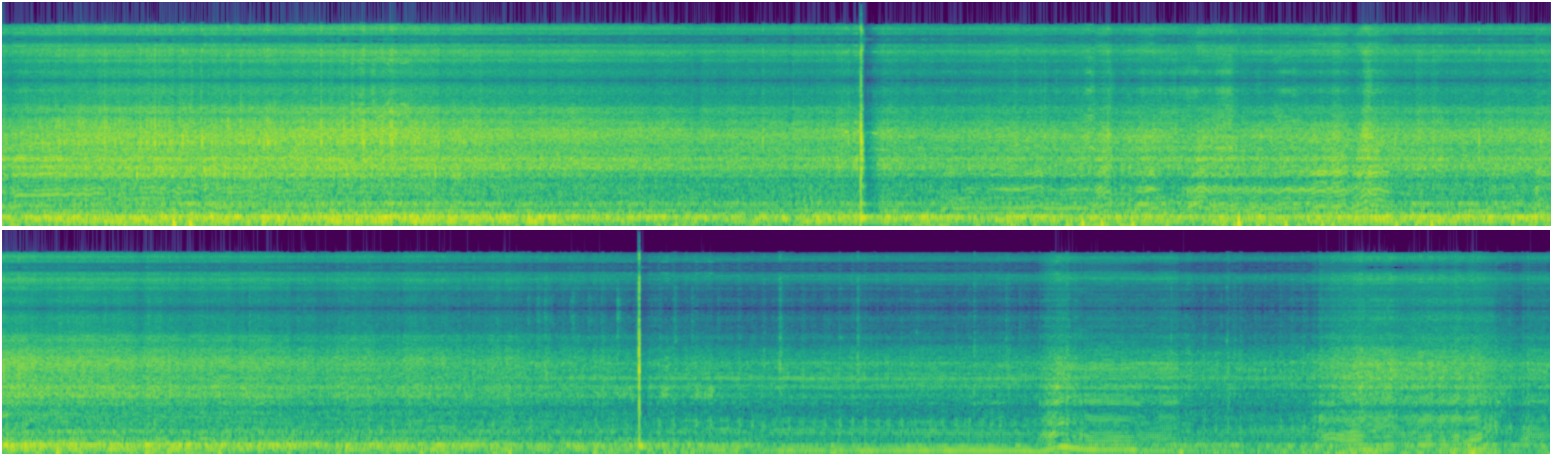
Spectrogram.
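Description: Dirt bike engine running on a trail ride, revving under way and loudest in the first part, then easing off over the second half. Two sharp short knocks cut through, one about a third of the way in and one past two-thirds.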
